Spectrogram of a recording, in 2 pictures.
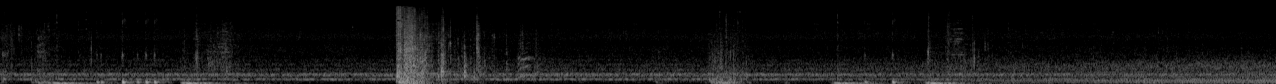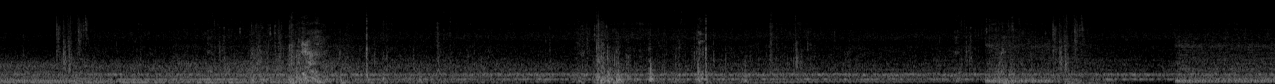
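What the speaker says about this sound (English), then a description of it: "Bees everywhere." Bees swarm in the video game Far Cry 5, a steady droning buzz running throughout beneath clicks, creaks and game noises, with a person speaking over it at times.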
